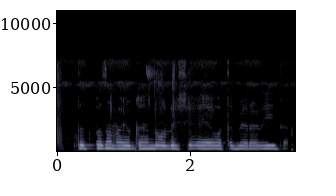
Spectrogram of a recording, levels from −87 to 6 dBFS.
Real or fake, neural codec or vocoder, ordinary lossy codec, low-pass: real; none; none; 7.2 kHz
